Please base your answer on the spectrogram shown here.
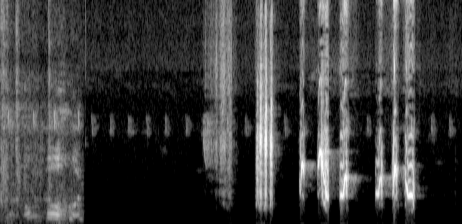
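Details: Streak-eared bulbul, apparently a decoy bird used for trapping, giving about six short, scratchy, bright chirps in quick succession after a faint murmur at the start.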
